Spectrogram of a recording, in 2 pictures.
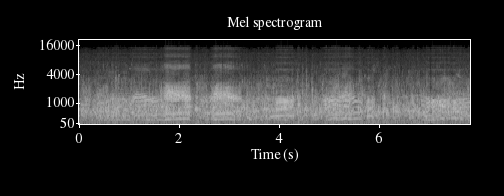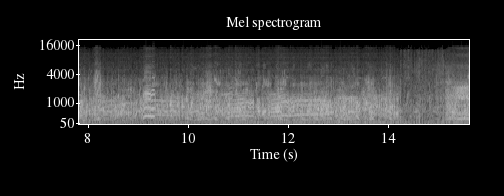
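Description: Magpie geese calling in a New Guinea wetland, a steady chorus of honking, overlapping calls carrying on without pause, fairly close and loud, dropping briefly near the end.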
